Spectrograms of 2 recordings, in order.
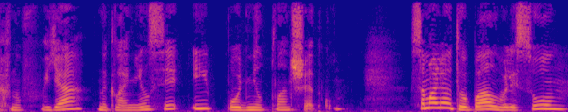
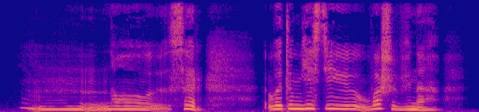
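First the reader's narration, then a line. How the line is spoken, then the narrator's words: Awkward stammering mutter. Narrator (Russian): запинаясь, неловко пробормотал парень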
